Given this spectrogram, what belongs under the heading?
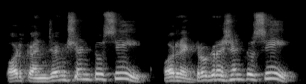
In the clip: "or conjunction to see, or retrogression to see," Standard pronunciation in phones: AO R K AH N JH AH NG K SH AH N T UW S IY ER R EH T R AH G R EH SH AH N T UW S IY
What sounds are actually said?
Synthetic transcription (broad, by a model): AO R K AH N JH AH NG K SH AH N T UW S IY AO R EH T R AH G R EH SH AH N T UW S IY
